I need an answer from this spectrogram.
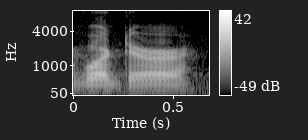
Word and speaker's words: voir dire: They didn't go to the proper voir dire. Is that how you pronounce voir it? Voir dire.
